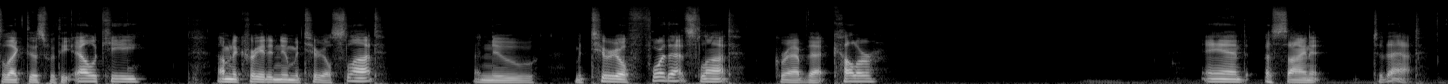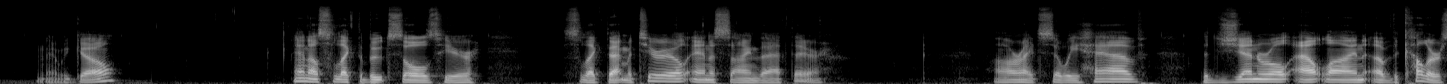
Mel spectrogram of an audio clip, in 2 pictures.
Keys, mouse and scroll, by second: 0.4 l, 1.4 middle click, 1.4 scroll up 5, 3.5 click, 4.8 click, 5.8 click, 7.1 scroll down 7, 7.7 click, 11.8-13.0 scroll up 4, 13.0 click, 14.3 a, 14.8 Tab, 15.4 middle click, 15.9-16.3 scroll down 4, 16.5 shift+middle click, 19.0 click, 21.2 click, 22.4 a, 23.0 Tab, 23.5-24.1 scroll down 4, 24.1 shift+middle click, 24.7 scroll down 1, 24.9 shift+middle click, 25.4 middle click, 26.1 shift+middle click, 26.7-27.1 scroll up 3, 27.1-27.6 scroll down 3, 27.6 shift+middle click, 28.2 middle click.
